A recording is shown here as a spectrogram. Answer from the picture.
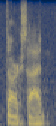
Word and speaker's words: Darkseid: For some reason, even when I hear Doomfist, I just think of an image of Darkseid, or Darkseid, however you want to pronounce it. It's Darkseid. Yeah, Kiss it's my ass.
